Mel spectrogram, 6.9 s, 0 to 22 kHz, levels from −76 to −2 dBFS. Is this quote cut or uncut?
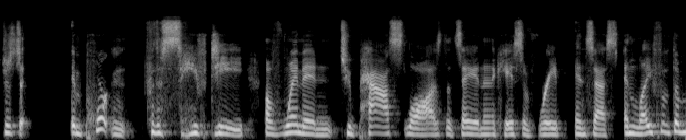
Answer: cut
